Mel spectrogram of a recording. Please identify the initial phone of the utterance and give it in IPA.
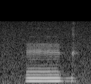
œː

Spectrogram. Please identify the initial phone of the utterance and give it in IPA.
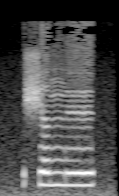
ʃ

